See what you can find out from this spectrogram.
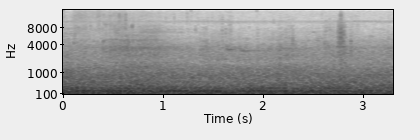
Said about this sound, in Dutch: We varen nog wat door tot aan Langerbrugge, waar net de veerboot uitvaart. En hoe heet die boot? Jawel. Het zal de Maeterlinck zijn, hè.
